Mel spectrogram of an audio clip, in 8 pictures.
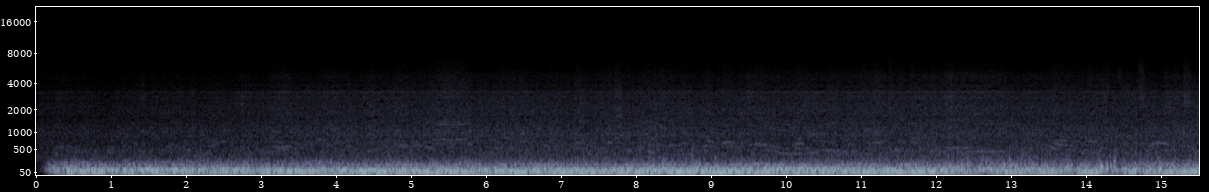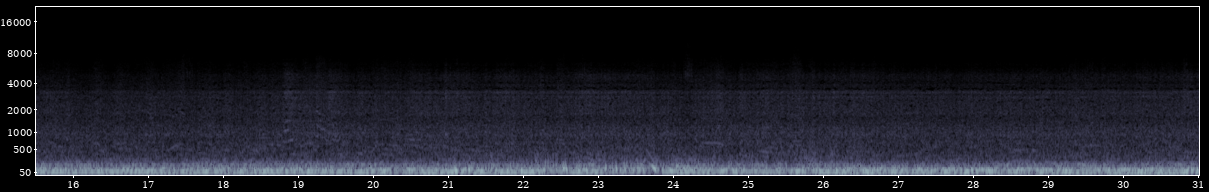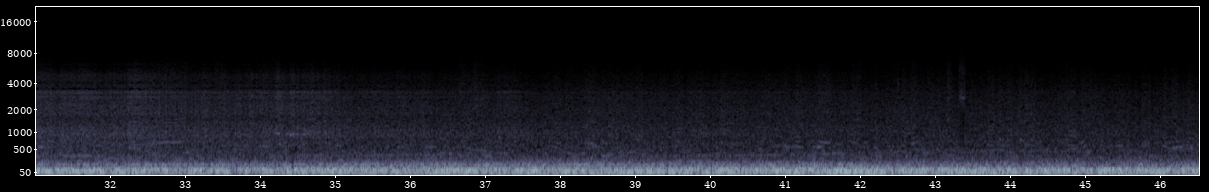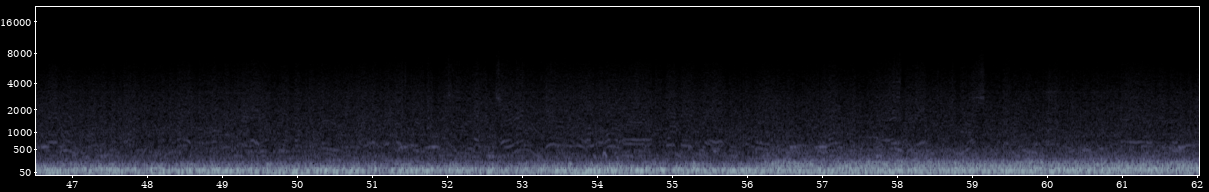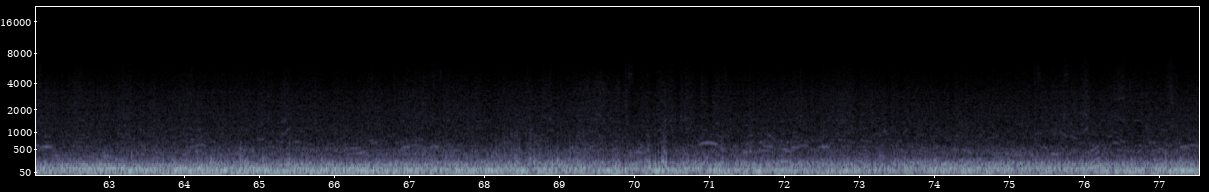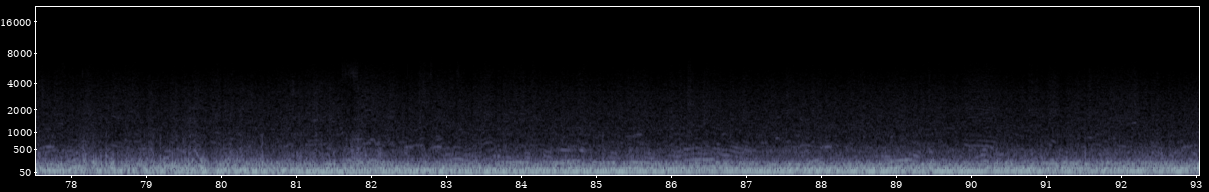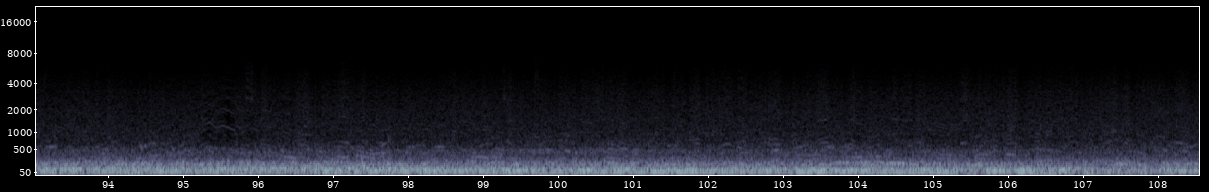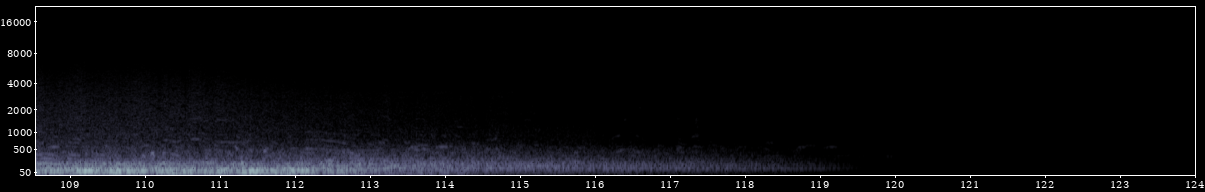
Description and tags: Space ambience: passenger, muffled talking, hushed, whisper, sad, atmospheric, screaming. Hard impact sounds, soft, dark tone. Recorded and mastered through audio software, no factory samples. Made as an experiment into sound design, here is the result. Recorded in Ireland.
Made by Michaelsoundfx. (MSFX)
